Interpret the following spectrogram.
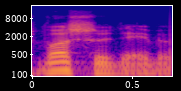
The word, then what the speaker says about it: Vasudeva: son of vasudeva and his name is vasudeva with a long a and his father's name is vasudeva with a short a so that means krishna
